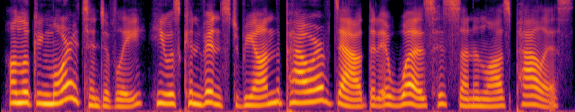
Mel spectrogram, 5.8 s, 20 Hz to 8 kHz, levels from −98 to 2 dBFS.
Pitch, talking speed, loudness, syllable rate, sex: 235 Hz, 210 wpm, -18 LUFS, 5.5 syllables/s, female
